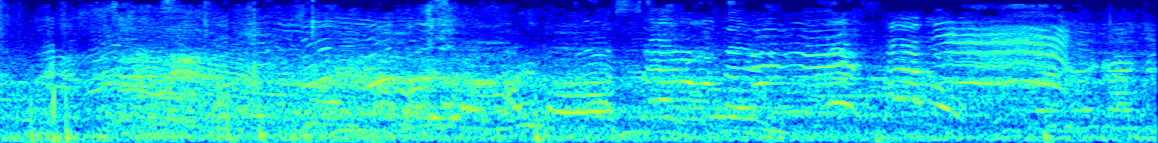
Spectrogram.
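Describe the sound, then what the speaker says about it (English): A massive boxing crowd in a Tokyo arena rallies behind Inoue, a dense, continuous roar of cheering voices and shouts swelling throughout. "As you can hear this massive crowd in Tokyo trying to rally support"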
